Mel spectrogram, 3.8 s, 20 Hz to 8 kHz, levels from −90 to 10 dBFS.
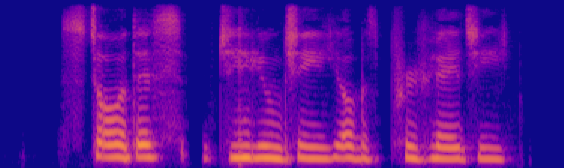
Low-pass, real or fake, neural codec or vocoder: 7.2 kHz; fake; codec, 16 kHz, 1 kbps, FunCodec, trained on LibriTTS, 50 frames a second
